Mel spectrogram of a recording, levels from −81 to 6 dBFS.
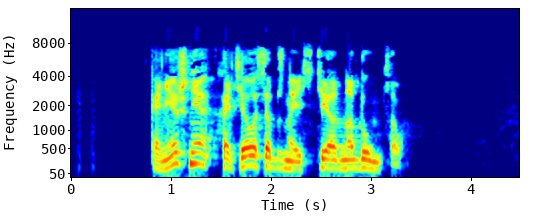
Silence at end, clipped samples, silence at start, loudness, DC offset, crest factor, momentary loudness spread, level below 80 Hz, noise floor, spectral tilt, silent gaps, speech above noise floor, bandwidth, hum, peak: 1.2 s; under 0.1%; 0.8 s; -14 LUFS; under 0.1%; 16 dB; 10 LU; -56 dBFS; -85 dBFS; -4 dB/octave; none; 71 dB; 8 kHz; none; 0 dBFS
